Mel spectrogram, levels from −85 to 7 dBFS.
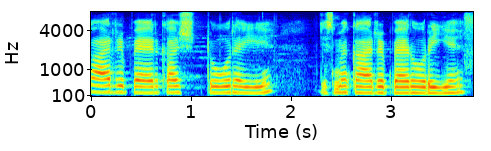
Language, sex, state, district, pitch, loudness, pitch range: Hindi, female, Bihar, Saran, 210 Hz, -16 LUFS, 205-220 Hz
